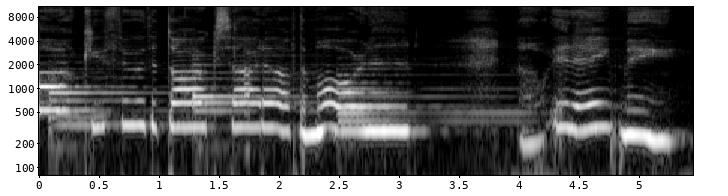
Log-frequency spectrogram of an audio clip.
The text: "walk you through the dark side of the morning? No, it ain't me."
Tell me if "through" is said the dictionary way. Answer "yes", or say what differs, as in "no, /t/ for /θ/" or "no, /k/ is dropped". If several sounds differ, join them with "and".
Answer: yes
